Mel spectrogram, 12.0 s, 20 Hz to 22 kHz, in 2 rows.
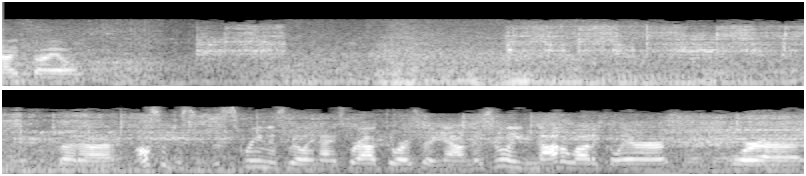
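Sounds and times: movie soundtrack music on phone speaker: 1.4 - 2.2, 3.7 - 12.0.

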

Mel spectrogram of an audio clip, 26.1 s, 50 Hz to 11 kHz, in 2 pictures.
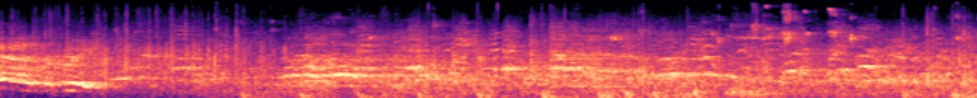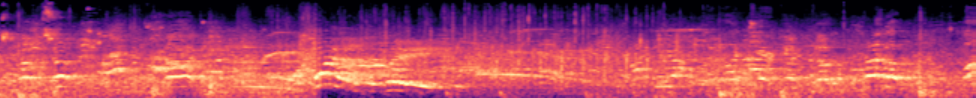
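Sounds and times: indistinct shouts and voices: 3.8 - 26.0.

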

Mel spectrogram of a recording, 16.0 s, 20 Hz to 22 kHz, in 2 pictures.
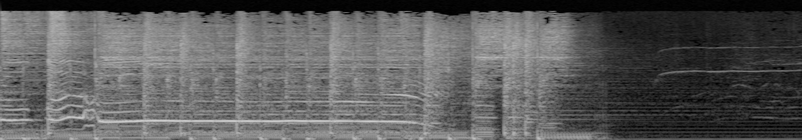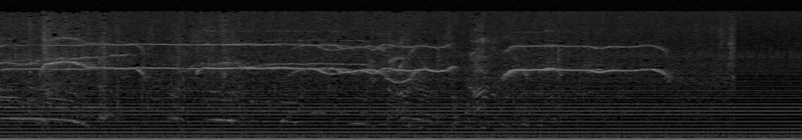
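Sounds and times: band playing: 0.0 - 6.1
faint steady hum: 5.8 - 16.0.

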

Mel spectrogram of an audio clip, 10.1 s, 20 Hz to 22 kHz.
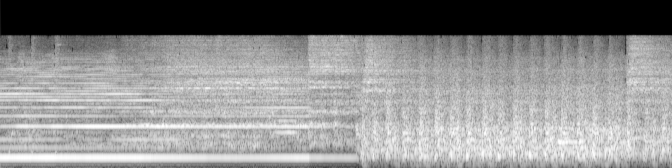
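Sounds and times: electric guitar buzzing drone: 0.0 - 10.0.

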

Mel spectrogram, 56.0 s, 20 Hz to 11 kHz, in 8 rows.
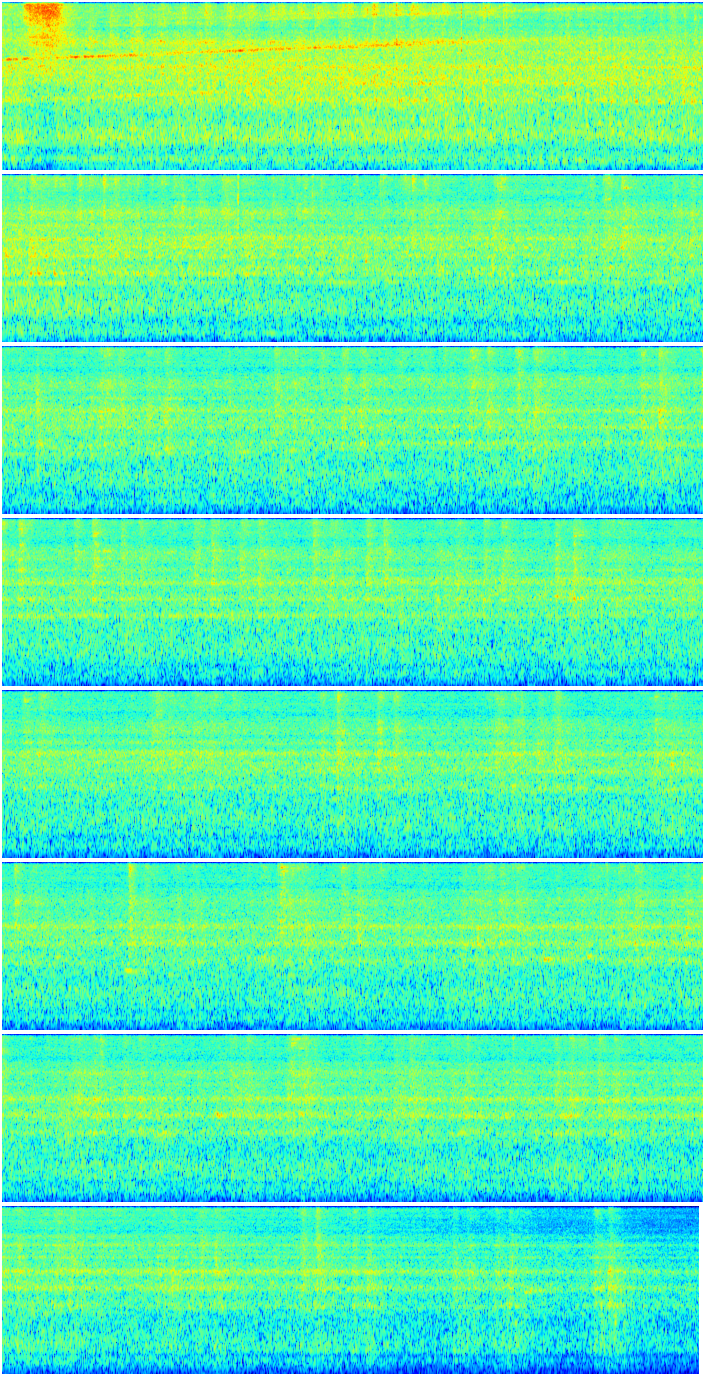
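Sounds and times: freight train rolling past: 0.0 - 56.0.

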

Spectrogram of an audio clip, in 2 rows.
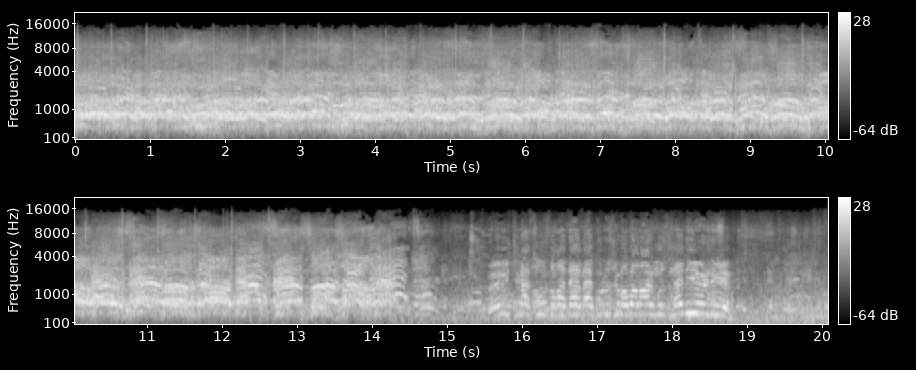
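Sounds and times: crowd of marchers shouting: 0.0 - 14.8.

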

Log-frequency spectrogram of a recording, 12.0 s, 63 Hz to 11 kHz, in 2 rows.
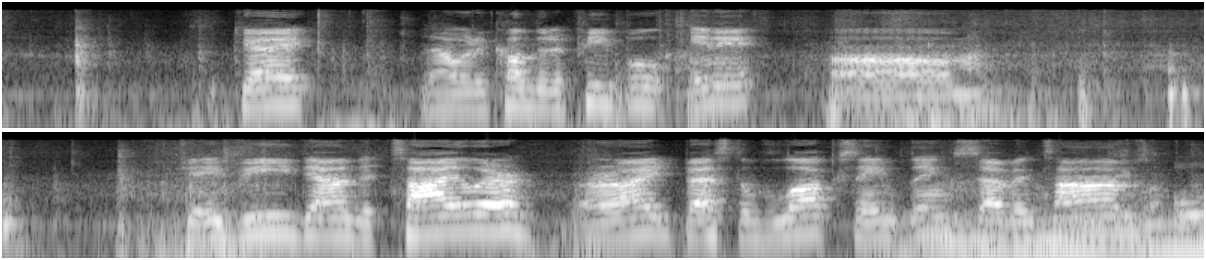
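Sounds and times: short low sound: 10.3 - 12.0.

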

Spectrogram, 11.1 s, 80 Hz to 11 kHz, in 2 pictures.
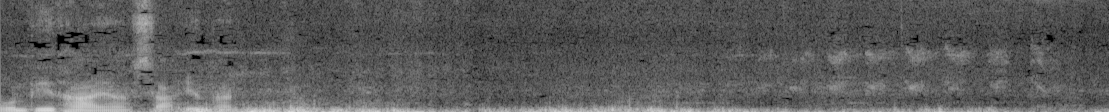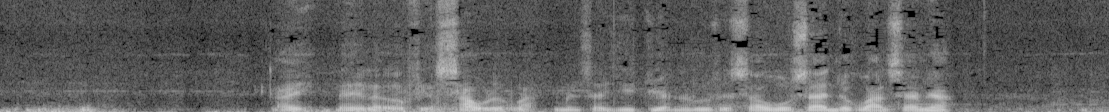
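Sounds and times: small bird chirping: 3.4 - 7.0.

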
